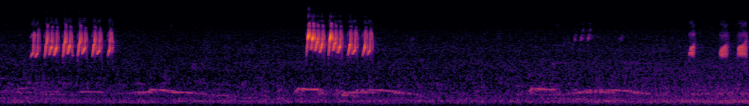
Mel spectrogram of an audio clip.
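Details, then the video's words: Flamboyan bird singing as a lure to draw responses from other birds: two bursts of about six rapid, high chirps separated by a pause, later a few scattered single notes, with soft lower warbling sounds in the background. "Suara pancingan burung Flamboyan gacor terbaik , pasti nyaut"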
